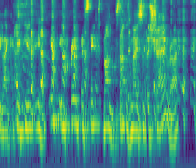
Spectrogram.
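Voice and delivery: high, teasing voice, laughing while talking.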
